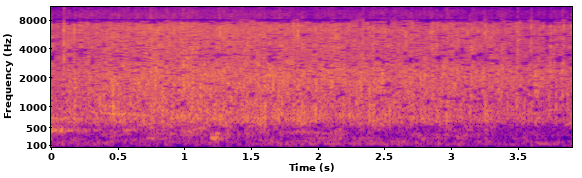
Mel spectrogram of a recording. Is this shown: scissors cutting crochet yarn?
no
